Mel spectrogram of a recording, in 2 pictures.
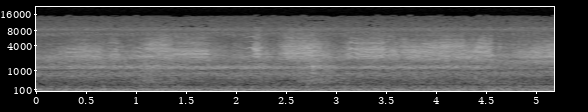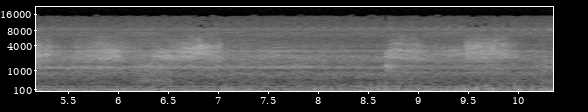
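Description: Diesel locomotives of an approaching empty ore train, a steady low engine drone with irregular higher sounds over it.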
